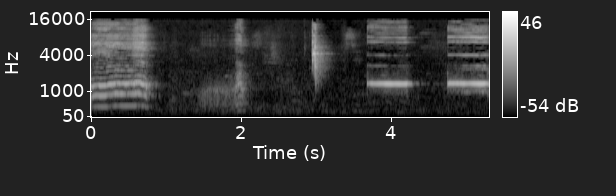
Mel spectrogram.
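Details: Red-tailed African grey parrot making a rich harmonic wail, a few sharp clicks, then two steady, level whistled notes with bright overtones.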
